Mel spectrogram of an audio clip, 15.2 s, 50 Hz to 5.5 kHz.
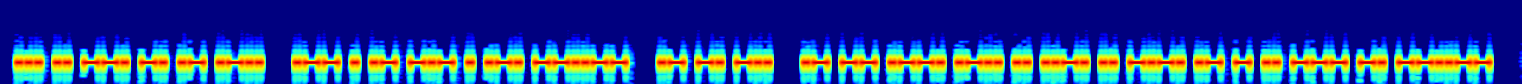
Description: Morse code, heard as a keyed tone, about 25 wpm, 600 Hz. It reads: SIGNAL WEAKER, AND AMPLIFICATION,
